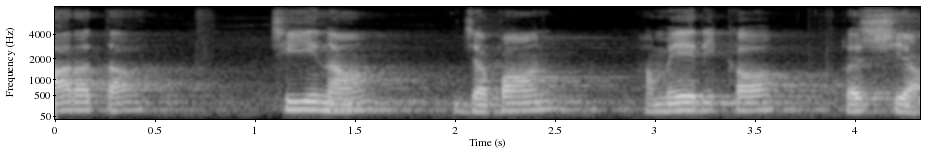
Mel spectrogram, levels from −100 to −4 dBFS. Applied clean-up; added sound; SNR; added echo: none; none; none; none.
